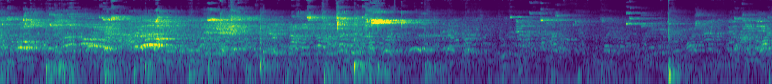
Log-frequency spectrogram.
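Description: A crowd murmurs and calls out from the stands.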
